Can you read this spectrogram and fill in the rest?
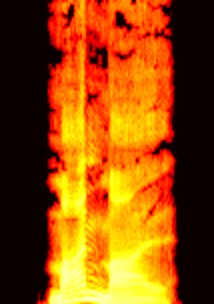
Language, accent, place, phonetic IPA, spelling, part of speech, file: German, Germany, Berlin, [ˈmaːnˌmaːl], Mahnmal, noun, De-Mahnmal.ogg
- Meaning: A monument that serves as a reminder of a tragic event and a warning that the event should not be allowed to occur again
